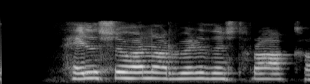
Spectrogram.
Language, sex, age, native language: Icelandic, male, 10, Icelandic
